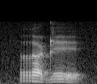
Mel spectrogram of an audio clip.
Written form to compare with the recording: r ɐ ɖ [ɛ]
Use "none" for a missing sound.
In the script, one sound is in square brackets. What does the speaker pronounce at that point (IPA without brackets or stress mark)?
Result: e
